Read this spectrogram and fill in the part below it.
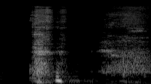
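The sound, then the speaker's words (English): A single harsh, nasty cough bursts out, followed by a breathy, raspy intake of air. No one speaks. “Still have my nasty cough.”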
